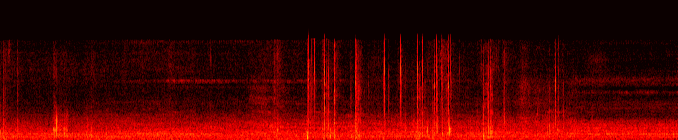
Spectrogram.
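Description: Freight train cars rolling past with a steady rumble, and a run of sharp, irregular clacks from the wheels from about halfway through.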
